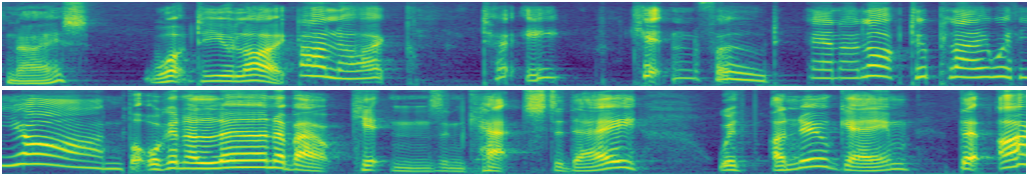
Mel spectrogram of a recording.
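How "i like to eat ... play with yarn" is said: kitten voice. Pretend. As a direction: squeak it out like a tiny kitten. Kitten tells what it likes.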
